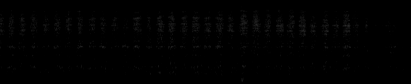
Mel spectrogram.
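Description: A wooden graphite pencil held in the hand makes light, sweeping scratch strokes on a spiral sketchbook page of drawing paper, shading the light beams beside a lighthouse drawing. The result is a quiet, bright, hissy scratching in a quick, steady back-and-forth rhythm, with almost no low end.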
